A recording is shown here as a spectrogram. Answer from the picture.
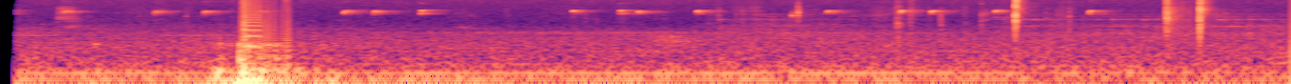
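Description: Outdoor ambience: a steady low wind rumble on the microphone and a run of short, high, irregularly spaced chirps. About a second in there is one loud, sudden rustling thump.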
